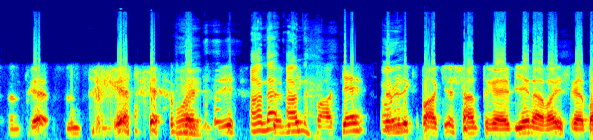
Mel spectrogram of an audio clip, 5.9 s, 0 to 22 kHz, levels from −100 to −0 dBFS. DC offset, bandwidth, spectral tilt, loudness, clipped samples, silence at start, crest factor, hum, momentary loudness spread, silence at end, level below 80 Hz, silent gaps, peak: under 0.1%; 11 kHz; -7 dB/octave; -12 LUFS; under 0.1%; 0.1 s; 12 dB; none; 7 LU; 0 s; -48 dBFS; none; 0 dBFS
